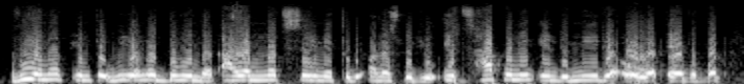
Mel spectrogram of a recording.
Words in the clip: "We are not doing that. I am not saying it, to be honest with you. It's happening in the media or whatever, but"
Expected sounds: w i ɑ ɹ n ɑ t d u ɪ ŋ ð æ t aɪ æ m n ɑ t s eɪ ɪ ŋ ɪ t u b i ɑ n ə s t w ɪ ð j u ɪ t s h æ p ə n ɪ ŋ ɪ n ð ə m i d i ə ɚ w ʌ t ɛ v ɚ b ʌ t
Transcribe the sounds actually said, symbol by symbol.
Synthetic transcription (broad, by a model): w i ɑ w n ɑ t d u ɪ ŋ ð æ t aɪ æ m n ɑ t s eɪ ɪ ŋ ɪ t u b i ɑ n ə s t w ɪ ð j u ɪ t s h æ p ə n ɪ ŋ ɪ n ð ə m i d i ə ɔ w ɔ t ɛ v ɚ b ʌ t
